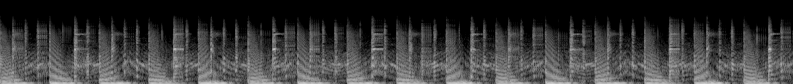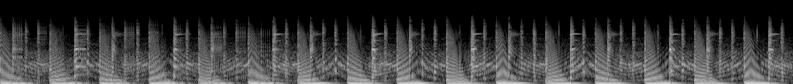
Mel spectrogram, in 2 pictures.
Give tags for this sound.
120bpm Loop Distorted Percussion Zero

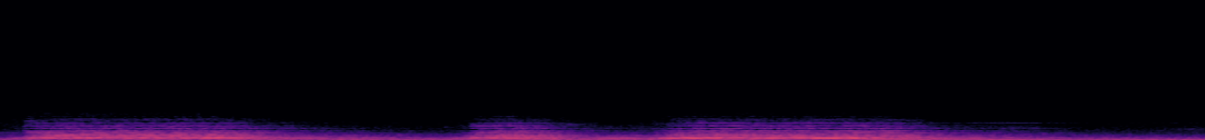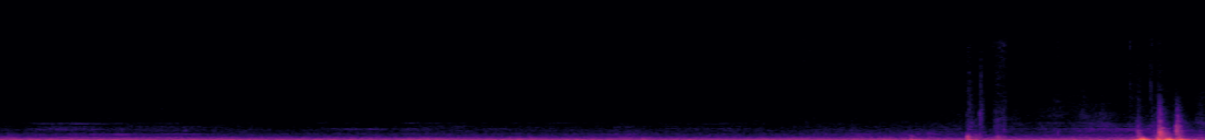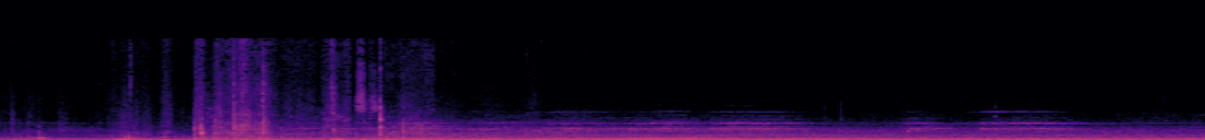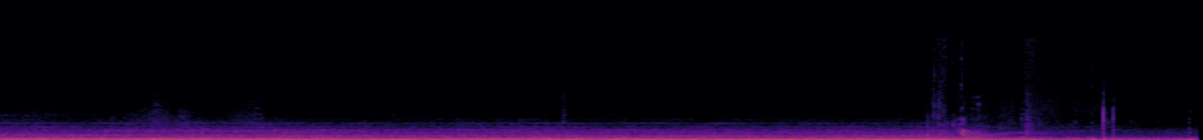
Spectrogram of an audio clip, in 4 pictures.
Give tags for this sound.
locomotive railroad train whistle

